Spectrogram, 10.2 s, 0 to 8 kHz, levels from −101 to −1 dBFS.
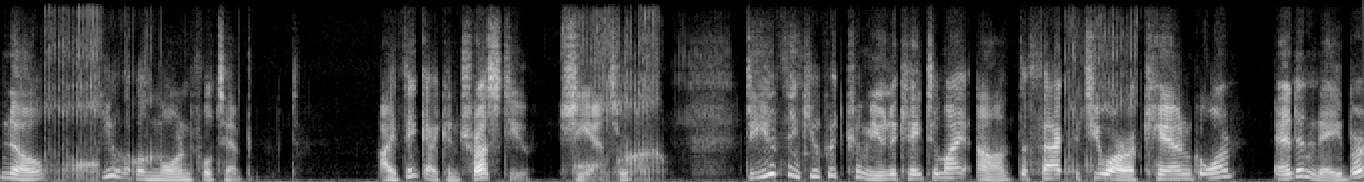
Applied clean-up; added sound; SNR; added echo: neural diffusion model UNIVERSE++.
